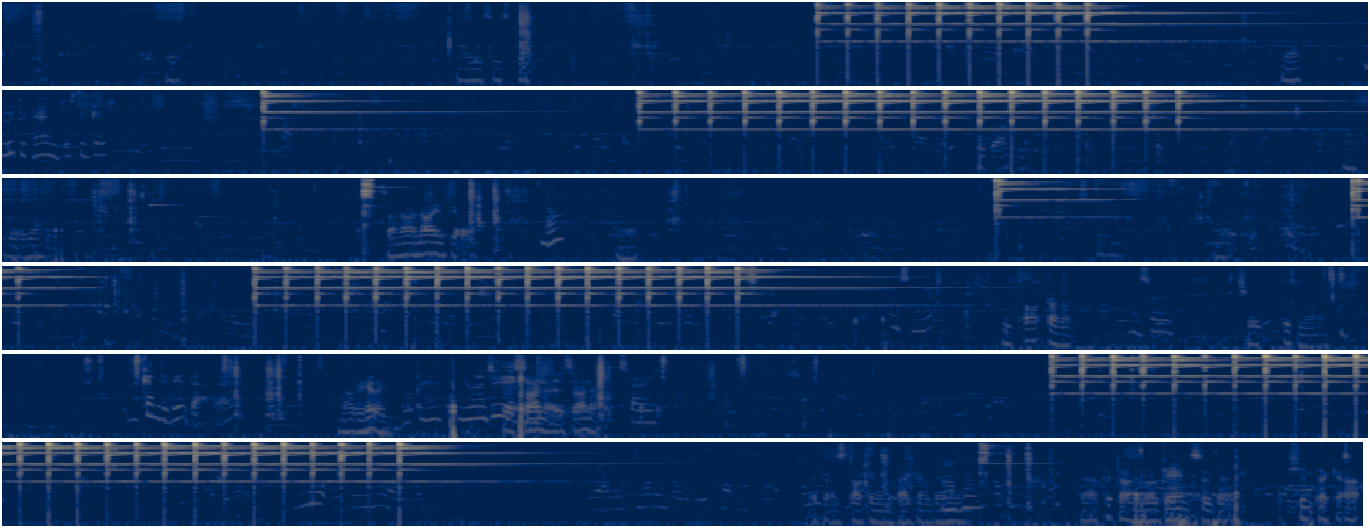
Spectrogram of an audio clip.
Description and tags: Foley Bells Charity
some brass cups being knocked together in a charity shop
bells, metal, foley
